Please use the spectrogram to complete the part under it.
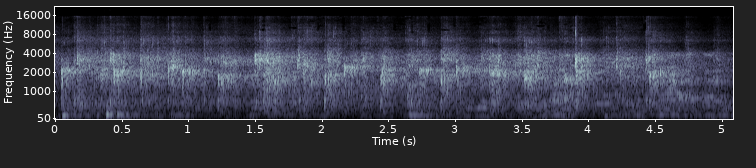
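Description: Classroom students clap their hands together in a lively, dense burst of many overlapping claps that carries on steadily for several seconds, close and fairly loud.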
